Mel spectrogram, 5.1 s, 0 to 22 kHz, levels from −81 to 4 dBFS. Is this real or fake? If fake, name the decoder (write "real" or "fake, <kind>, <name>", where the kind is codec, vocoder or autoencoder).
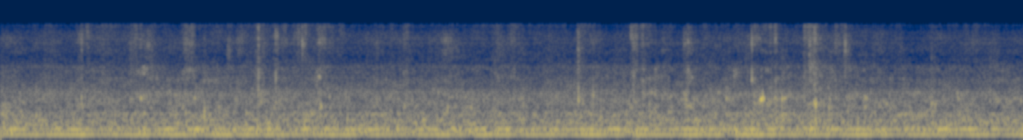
fake, codec, HILCodec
